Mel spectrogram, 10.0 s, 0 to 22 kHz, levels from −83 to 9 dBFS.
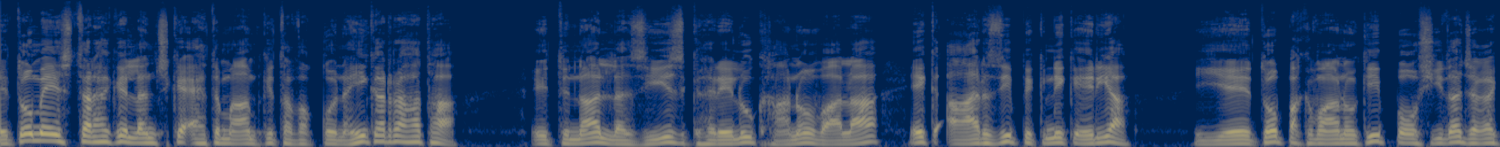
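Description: Speech recording with no audible technical faults.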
